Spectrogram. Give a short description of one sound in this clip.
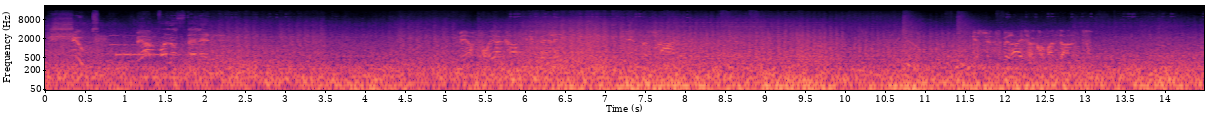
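Rockets whoosh overhead in a rapid salvo.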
